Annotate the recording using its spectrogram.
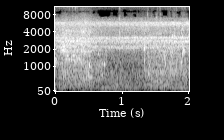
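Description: Steady riverside ambience: water trickling with a constant high insect drone, no distinct splashes or knocks.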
